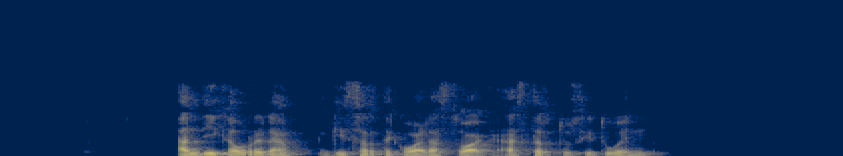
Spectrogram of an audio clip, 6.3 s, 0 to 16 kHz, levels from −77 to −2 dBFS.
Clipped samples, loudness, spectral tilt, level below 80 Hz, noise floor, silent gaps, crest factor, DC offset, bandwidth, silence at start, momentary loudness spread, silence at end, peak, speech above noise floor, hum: under 0.1%; -28 LUFS; -7.5 dB/octave; -50 dBFS; -85 dBFS; none; 24 dB; under 0.1%; 8 kHz; 1.35 s; 12 LU; 1.45 s; -4 dBFS; 58 dB; none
